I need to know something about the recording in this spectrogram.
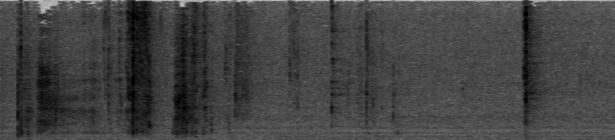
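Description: A paper sticker being peeled off its backing sheet and pressed onto a planner page: a few short peeling and paper-handling sounds in the first two seconds, then a single light tap near the end.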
